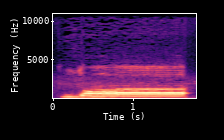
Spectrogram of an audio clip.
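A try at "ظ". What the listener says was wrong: you have to round your mouth a bit more and produce a heavier sound.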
